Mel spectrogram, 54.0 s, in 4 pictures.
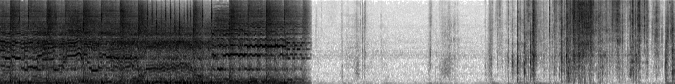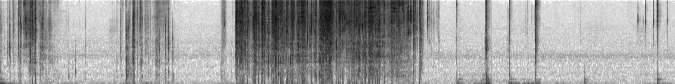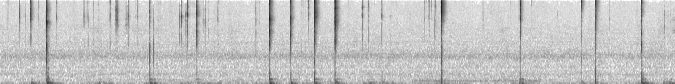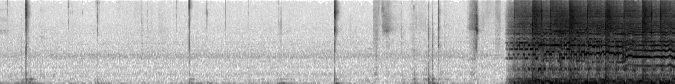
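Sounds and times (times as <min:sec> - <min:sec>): cardboard and plastic tearing: 0:09.7 - 0:14.6, 0:15.9 - 0:17.0, 0:18.0 - 0:22.3.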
